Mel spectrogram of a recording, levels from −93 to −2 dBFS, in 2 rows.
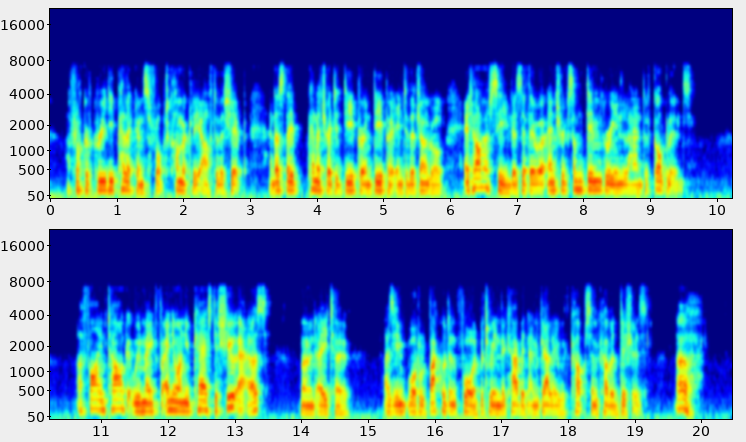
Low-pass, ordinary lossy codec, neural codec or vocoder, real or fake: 7.2 kHz; Opus, 32 kbps; codec, 16 kHz, 8 kbps, FreqCodec, larger model; fake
